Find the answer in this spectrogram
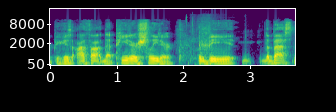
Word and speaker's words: Schlueter: I thought that Peter Schlueter would be the best name ever. She didn't go for it, No. But there is now an easy way to remember my name. It rhymes with Peter.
